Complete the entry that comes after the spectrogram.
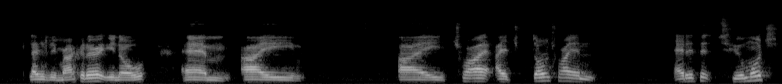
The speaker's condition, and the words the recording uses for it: Stuttering. I don't know if people noticed, but I have a, a slight stammer, and I just stammered while I said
